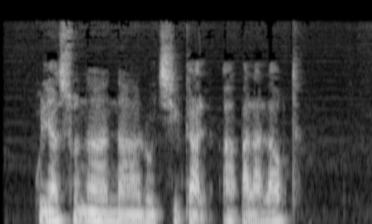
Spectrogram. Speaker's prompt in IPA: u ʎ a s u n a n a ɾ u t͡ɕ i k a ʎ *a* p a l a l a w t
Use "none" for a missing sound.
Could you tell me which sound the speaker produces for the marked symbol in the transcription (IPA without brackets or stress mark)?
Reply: a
